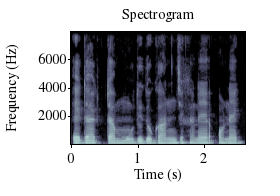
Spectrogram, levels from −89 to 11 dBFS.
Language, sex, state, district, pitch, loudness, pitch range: Bengali, male, Tripura, West Tripura, 125 Hz, -17 LUFS, 125-130 Hz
